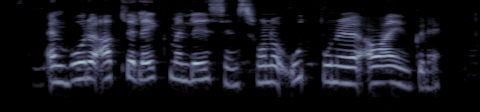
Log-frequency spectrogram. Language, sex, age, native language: Icelandic, female, 13, Icelandic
